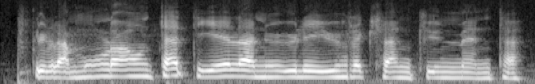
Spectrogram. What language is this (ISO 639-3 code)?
fin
